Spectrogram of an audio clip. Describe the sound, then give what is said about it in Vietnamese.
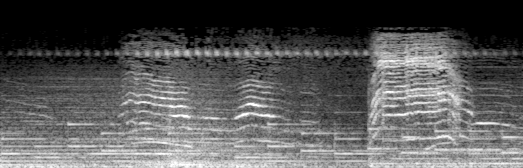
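A black cat, attacked by surprise, meows a couple of times and then lets out a longer, louder, harsher yowl, all over a low, steady tonal background. “Con mèo bị tấn công bất ngờ, bỗng nhiên dựng lông lên, ngoao ngoao mấy tiếng, rồi sau đó nó gào lên”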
